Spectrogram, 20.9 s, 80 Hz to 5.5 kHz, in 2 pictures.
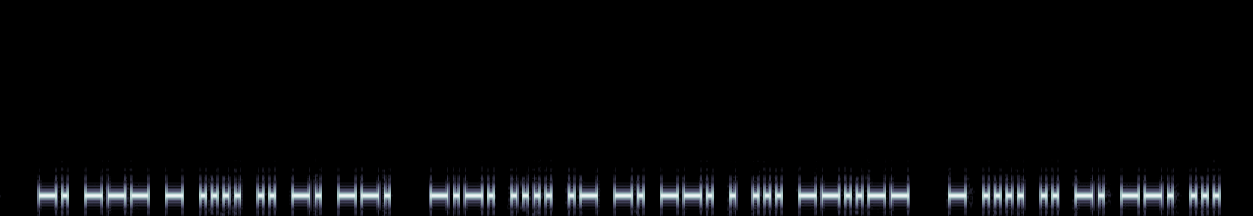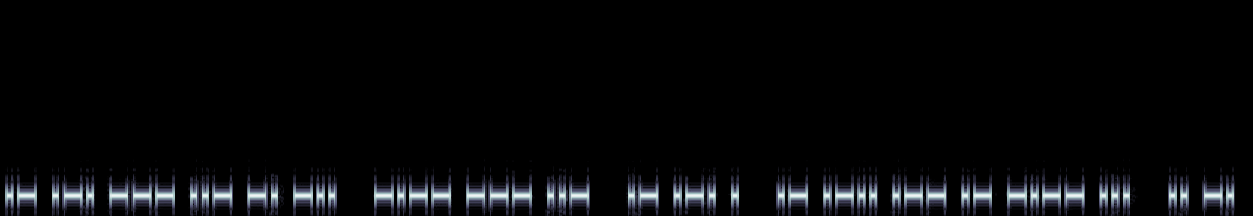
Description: Morse code, heard as a keyed tone, about 25 wpm, 600 Hz. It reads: NOTHING CHANGES, THINGS AROUND YOU ARE ALWAYS IN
